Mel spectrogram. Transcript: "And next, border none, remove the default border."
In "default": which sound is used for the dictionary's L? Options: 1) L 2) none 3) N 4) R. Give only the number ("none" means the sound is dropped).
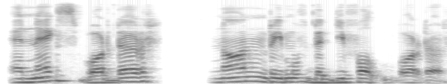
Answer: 1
